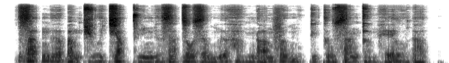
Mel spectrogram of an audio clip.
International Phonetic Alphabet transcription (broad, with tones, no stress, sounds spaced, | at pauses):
z a˦˥ t̚ ŋ ɨ˧ ə̯ ɓ a̰˧˨ m t͡ɕ ṳ˨˩ ə̯ t͡ɕ a˦˥ t̚ t̪ʰ i˨˦ ɲ ə̤ː˨˩ z a˦˥ t̚ z o˧ s ə˧˩ w m ɨ̰˧˥ ə̯ h a̤˨˩ m ŋ a̰ː˧˥ m f ə˨˦ w m ṳ˨˩ k i˧ k ə˧˩ w s a˧ ŋ t̪ a̤˨˩ m h ḛ˧˥ l o̤˨˩ ɗ a˨˩ t̚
